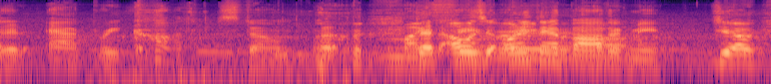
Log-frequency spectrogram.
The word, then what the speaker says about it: Apricot: cuz you know the the emphasis would be on the first syllable apricot right but using apricot stone because it always bothered me yeah she was always saying apricot Joe those things like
